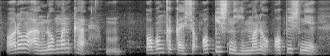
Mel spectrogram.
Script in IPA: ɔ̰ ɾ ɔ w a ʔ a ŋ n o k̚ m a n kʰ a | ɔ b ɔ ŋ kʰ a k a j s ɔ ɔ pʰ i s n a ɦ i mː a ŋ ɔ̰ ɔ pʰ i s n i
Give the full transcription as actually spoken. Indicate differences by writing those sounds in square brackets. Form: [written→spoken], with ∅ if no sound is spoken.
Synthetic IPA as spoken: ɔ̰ ɾ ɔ w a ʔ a ŋ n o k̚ m a n kʰ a | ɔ b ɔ ŋ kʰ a k a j s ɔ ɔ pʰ i s n [a→i] ɦ i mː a [ŋ→n] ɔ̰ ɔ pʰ i s n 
